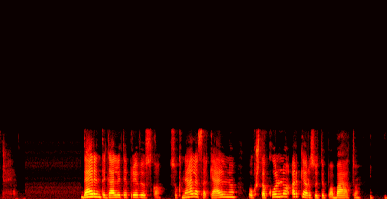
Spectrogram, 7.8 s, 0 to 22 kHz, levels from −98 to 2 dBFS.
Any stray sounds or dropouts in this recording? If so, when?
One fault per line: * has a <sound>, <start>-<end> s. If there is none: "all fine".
all fine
